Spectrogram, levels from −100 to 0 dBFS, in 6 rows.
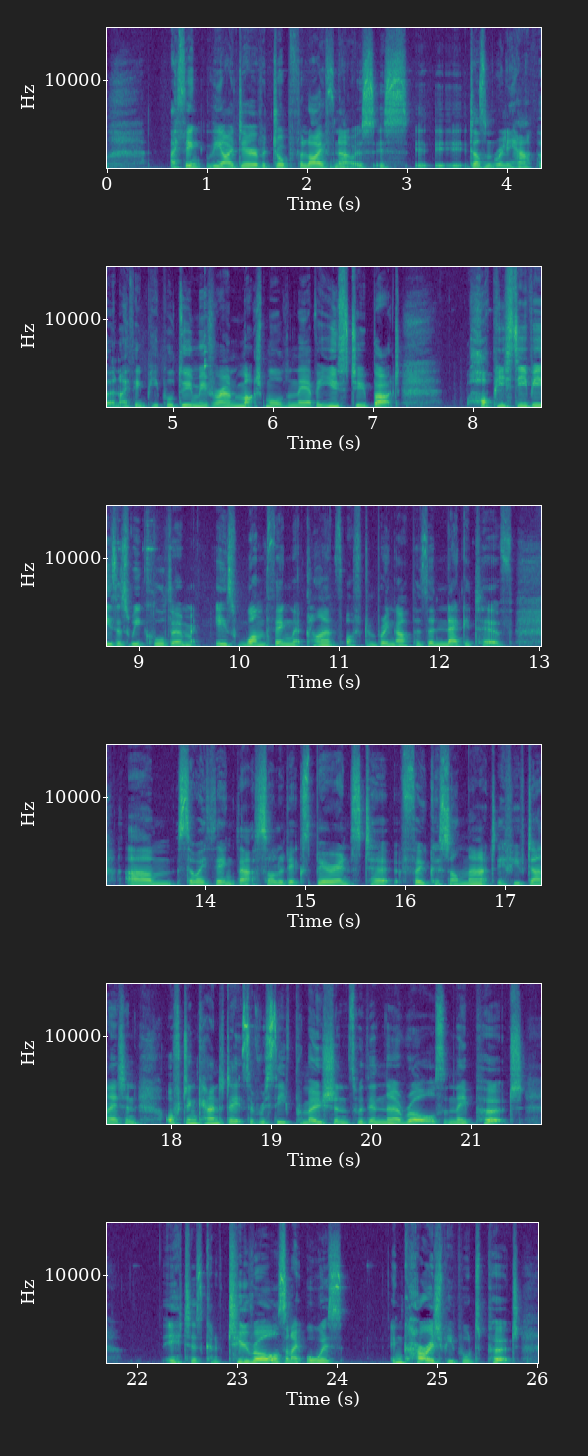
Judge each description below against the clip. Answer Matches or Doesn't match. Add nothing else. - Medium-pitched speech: Matches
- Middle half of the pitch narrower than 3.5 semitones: Matches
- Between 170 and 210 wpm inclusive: Matches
